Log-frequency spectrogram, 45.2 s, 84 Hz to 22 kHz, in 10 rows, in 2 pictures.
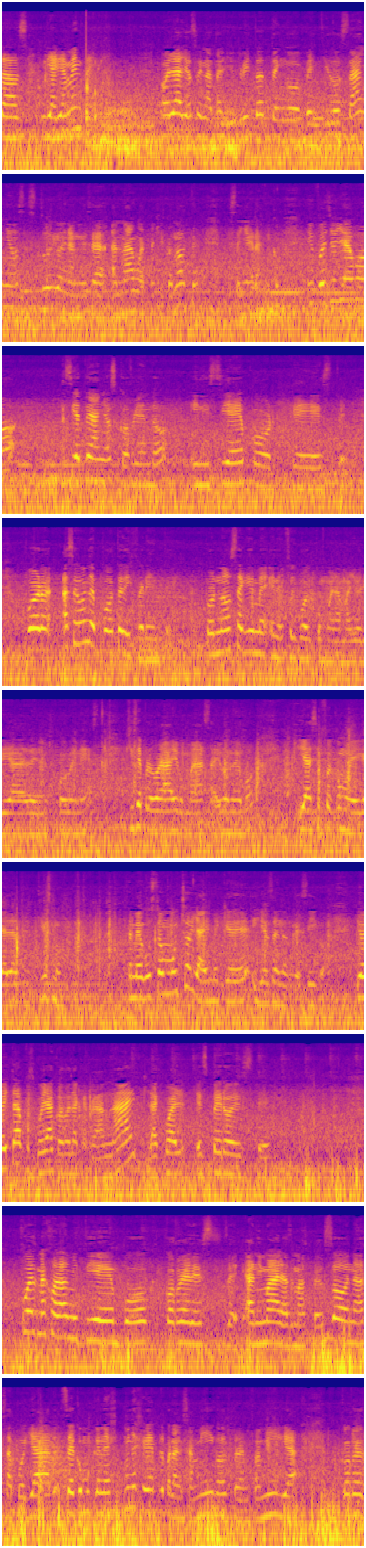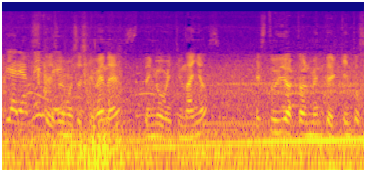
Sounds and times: Speech: 0.0s - 1.2s, 2.0s - 9.2s, 9.8s - 23.5s, 24.2s - 30.5s, 31.9s - 43.3s, 43.9s - 45.2s.

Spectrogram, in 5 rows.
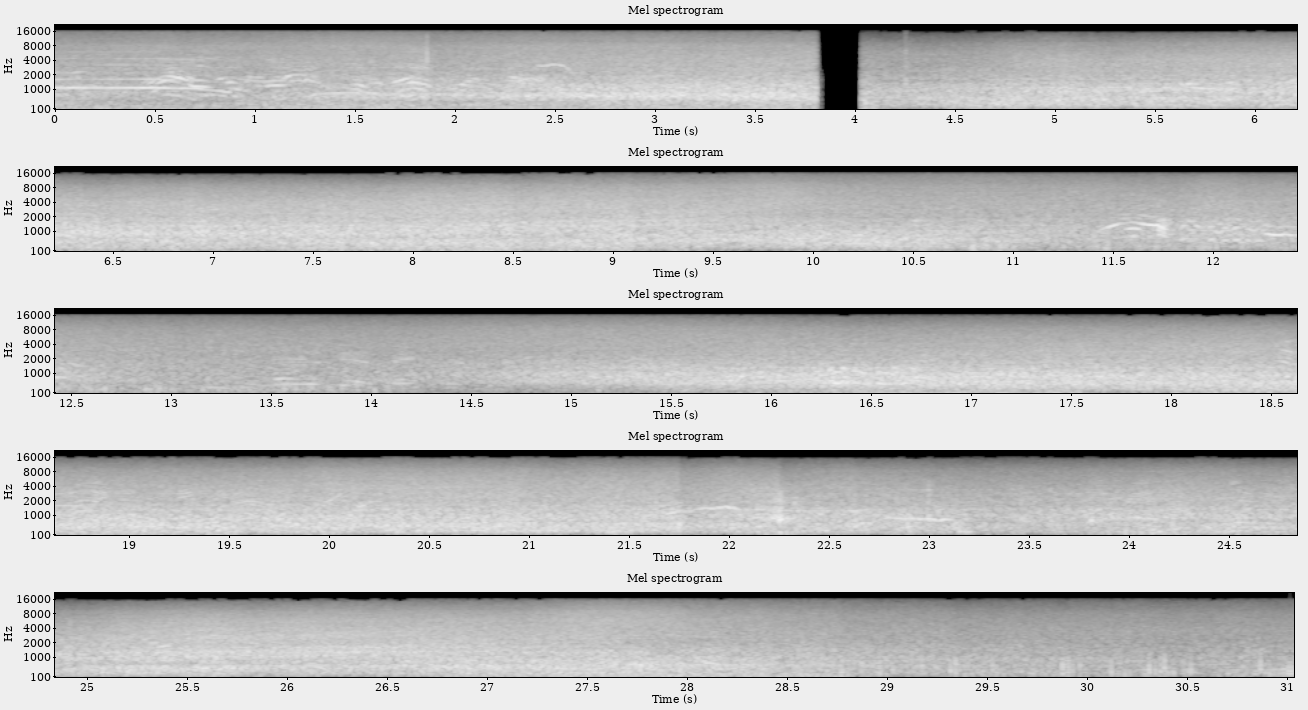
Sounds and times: Wind noise (microphone): 0.0s - 14.1s, 26.6s - 31.0s
Waves, surf: 0.0s - 31.0s.

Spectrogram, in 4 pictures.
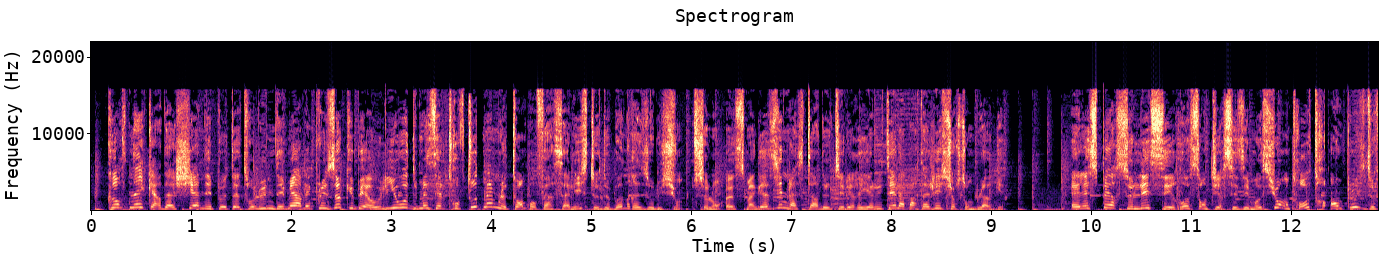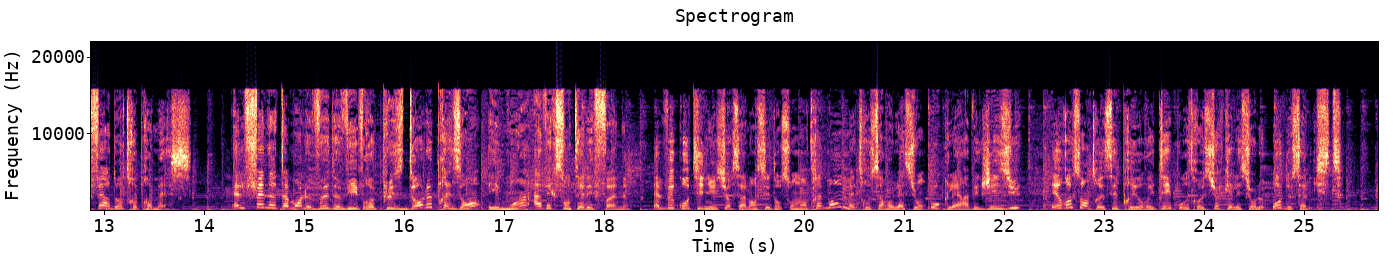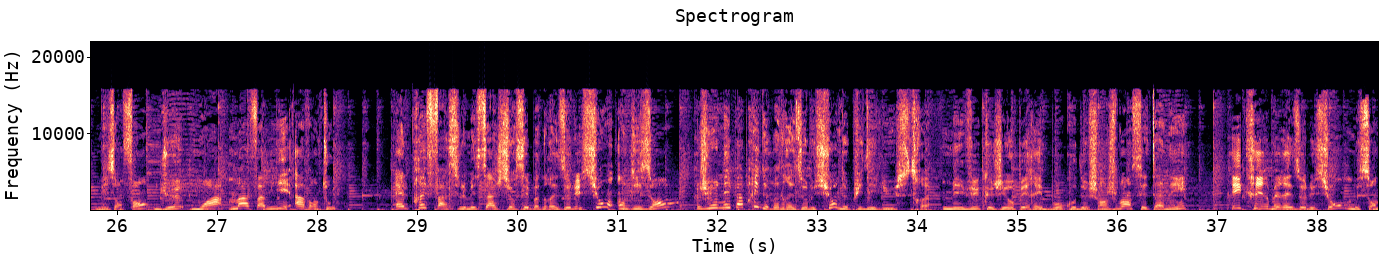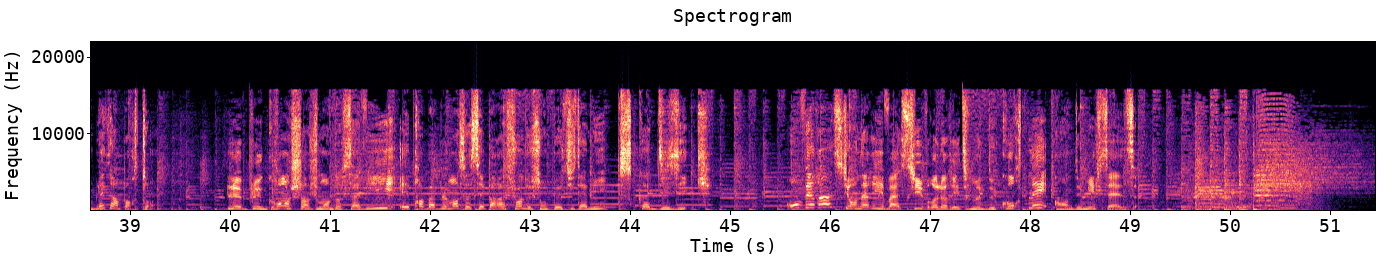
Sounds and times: Music: 0.0s - 51.4s
Speech: 0.2s - 9.2s, 9.8s - 28.2s, 28.8s - 39.3s, 39.9s - 44.8s, 45.6s - 49.2s.

